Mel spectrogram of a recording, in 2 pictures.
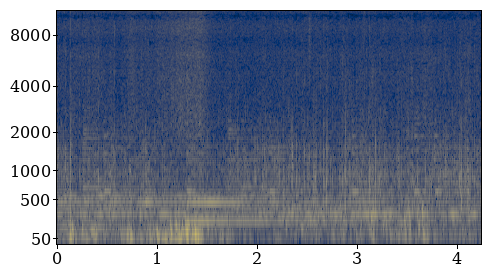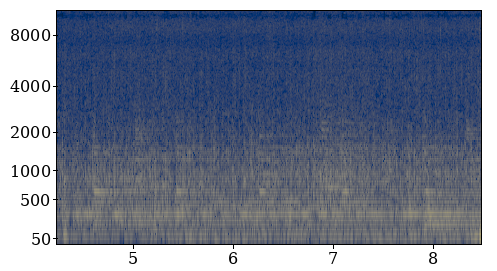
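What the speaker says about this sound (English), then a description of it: "the wind is picking up for sure" Strong hurricane wind from Hurricane Milton in Orlando roars steadily throughout, with a louder gust surging early on, close and buffeting, over a dense broadband rush.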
